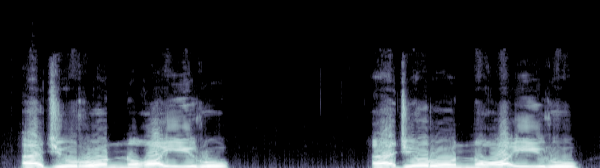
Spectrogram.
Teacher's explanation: It is again weak kalqala. Ra we read in heavy sound due to double dhamma on it. And after the double dhamma like tanween, the next letter is throttle letter, which is ghain. · the next letter is throttle letter, which is ghain. So we make izhar here, like we make the clear sound of noon as we say ajrun ghayru.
